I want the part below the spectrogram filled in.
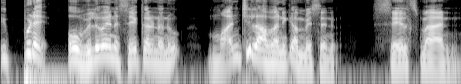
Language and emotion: Telugu, happy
